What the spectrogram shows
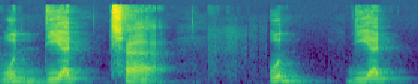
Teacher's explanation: The cha is Mahaprana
